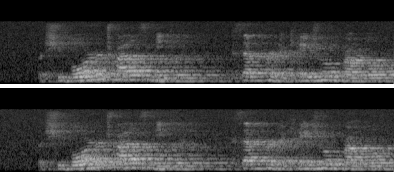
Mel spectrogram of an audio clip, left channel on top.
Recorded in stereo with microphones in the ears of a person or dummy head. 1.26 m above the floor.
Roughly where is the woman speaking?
Centre.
